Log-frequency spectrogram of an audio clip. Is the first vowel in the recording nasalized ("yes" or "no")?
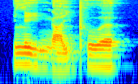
no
